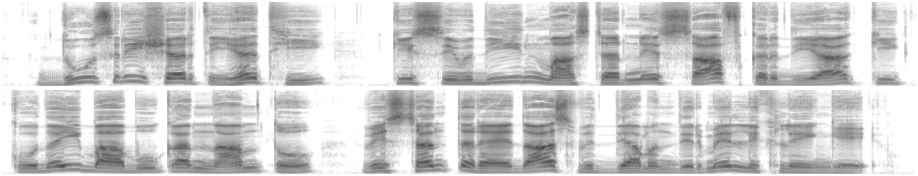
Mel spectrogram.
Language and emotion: Hindi, neutral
